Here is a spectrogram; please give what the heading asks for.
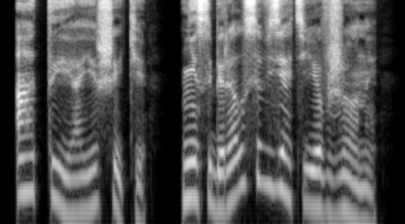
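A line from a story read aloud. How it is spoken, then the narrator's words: Gentle question, mother. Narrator (Russian): мягко спросила мать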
